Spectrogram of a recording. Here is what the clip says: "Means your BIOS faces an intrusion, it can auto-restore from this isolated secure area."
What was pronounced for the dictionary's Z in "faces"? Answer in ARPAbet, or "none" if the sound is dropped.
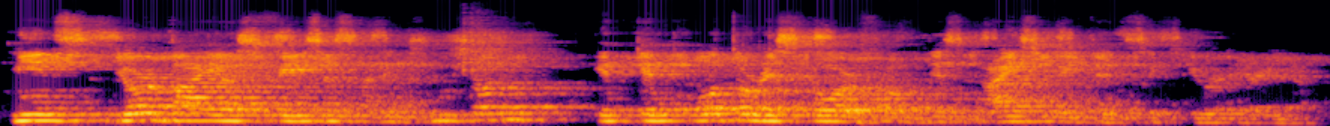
S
